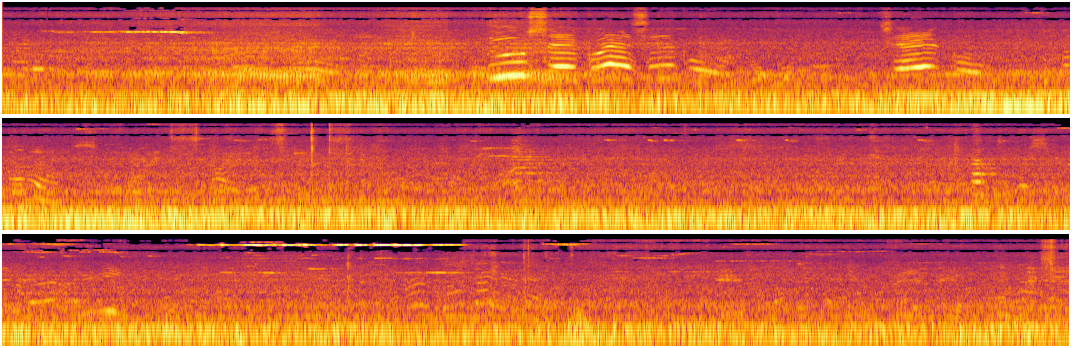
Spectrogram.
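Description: City street ambience: a steady low rumble of road traffic, with passers-by's voices briefly heard about four and seven seconds in.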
